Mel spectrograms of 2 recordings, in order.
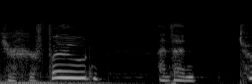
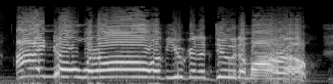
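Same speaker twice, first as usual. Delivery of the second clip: put-on drunken-sounding screaming; 8 semitones higher, 23 dB louder than usual. Describing Rain standing on the table: imitating Rain screaming.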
